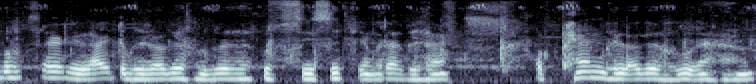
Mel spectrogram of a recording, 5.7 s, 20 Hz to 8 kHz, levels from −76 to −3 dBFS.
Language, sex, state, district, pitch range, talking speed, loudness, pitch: Hindi, male, Jharkhand, Palamu, 140-155 Hz, 190 wpm, -14 LUFS, 145 Hz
